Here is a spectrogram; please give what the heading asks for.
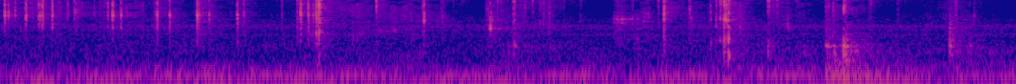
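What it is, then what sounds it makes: Soap bar being shaved. A solid green soap bar with a white core is held in hand and shaved with a metal blade, peeling off curls of soap. Quiet, dry, bright scraping and crackling comes in quick irregular bursts, each snap dying away almost at once, over a faint low hum.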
